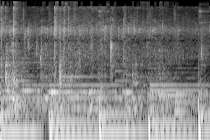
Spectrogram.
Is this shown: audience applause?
no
